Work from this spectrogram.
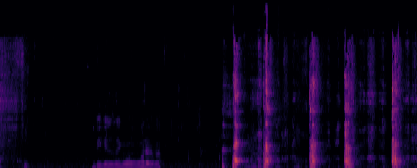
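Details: Maui the puppy teases his big brother; a drawn-out, slightly wavering whine lasting over a second, then a pause and five sharp barks at uneven intervals.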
